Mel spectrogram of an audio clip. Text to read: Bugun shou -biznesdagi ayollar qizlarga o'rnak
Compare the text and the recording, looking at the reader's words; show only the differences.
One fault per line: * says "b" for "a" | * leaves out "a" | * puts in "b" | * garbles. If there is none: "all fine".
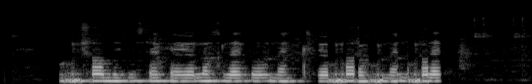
* garbles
